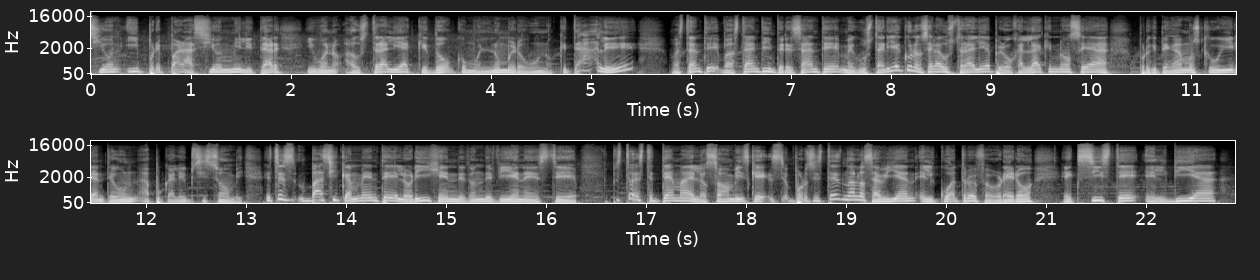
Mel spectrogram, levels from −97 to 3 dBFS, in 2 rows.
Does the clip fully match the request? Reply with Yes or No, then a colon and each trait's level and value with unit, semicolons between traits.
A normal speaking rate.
Yes: average, 170 wpm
